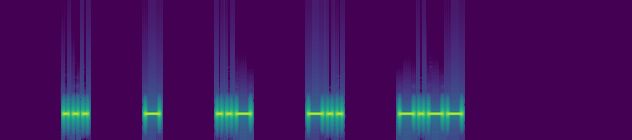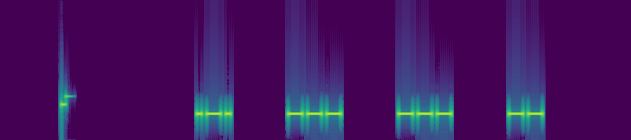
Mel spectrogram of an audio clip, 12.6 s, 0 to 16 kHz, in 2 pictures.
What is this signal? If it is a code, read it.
Morse code, heard as a keyed tone, about 25 wpm, spaced as for 12 wpm, 700 Hz. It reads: STUDY ROOM
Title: 4x Character Spacing - Top 300 Words - 25wpm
